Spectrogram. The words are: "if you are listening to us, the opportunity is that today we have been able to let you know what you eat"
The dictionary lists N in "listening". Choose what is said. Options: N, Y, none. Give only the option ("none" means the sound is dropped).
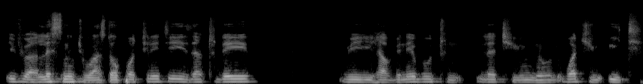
N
